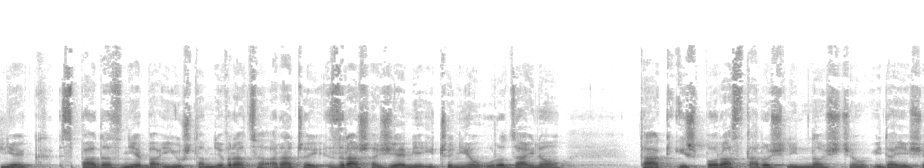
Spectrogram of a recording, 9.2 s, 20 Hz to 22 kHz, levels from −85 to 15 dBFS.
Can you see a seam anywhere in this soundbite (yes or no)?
no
